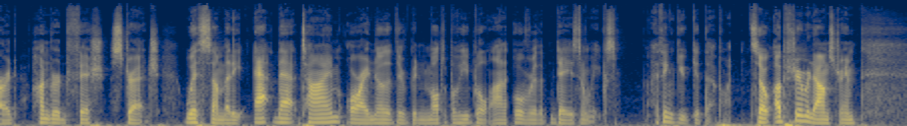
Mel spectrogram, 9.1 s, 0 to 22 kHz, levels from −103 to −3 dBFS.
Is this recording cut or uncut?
cut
